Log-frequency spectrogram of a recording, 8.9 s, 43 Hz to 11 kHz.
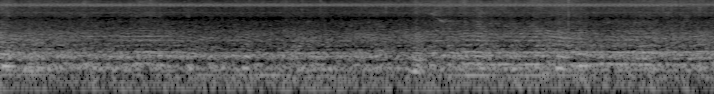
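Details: Nucleus colony of honey bees from 2017, heard on 19 September 2018, giving a continuous layered buzz; low tones swell briefly now and then over a constant hum and hiss.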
